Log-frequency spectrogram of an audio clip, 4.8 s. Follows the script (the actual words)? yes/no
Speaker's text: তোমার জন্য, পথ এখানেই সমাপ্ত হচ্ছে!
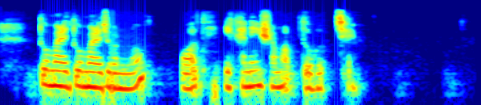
no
